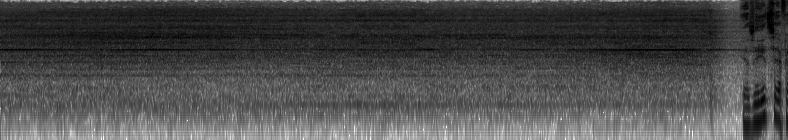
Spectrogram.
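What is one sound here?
A robot vacuum cleaner hums and whirs steadily.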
